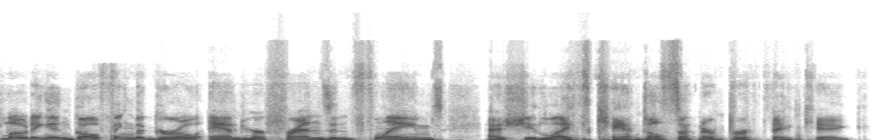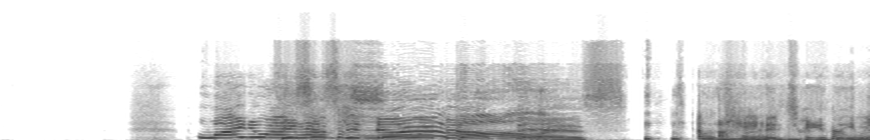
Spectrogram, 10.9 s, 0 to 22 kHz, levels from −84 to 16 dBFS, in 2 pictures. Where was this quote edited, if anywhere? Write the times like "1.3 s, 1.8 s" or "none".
9.4 s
